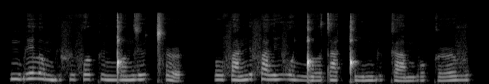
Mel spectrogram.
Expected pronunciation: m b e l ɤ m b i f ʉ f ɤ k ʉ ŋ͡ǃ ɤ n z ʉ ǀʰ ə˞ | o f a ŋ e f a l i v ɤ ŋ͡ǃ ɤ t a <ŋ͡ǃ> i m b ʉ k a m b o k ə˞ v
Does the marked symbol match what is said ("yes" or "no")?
no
